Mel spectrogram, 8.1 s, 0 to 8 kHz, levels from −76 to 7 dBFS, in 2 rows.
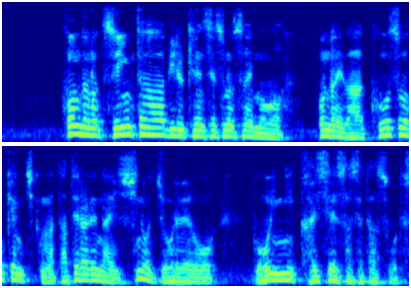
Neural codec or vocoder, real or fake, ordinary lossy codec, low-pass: none; real; Opus, 16 kbps; 7.2 kHz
